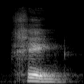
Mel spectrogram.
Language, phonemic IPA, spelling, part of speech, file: Dutch, /ˈɣen/, -geen, suffix, Nl--geen.ogg
- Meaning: -gen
